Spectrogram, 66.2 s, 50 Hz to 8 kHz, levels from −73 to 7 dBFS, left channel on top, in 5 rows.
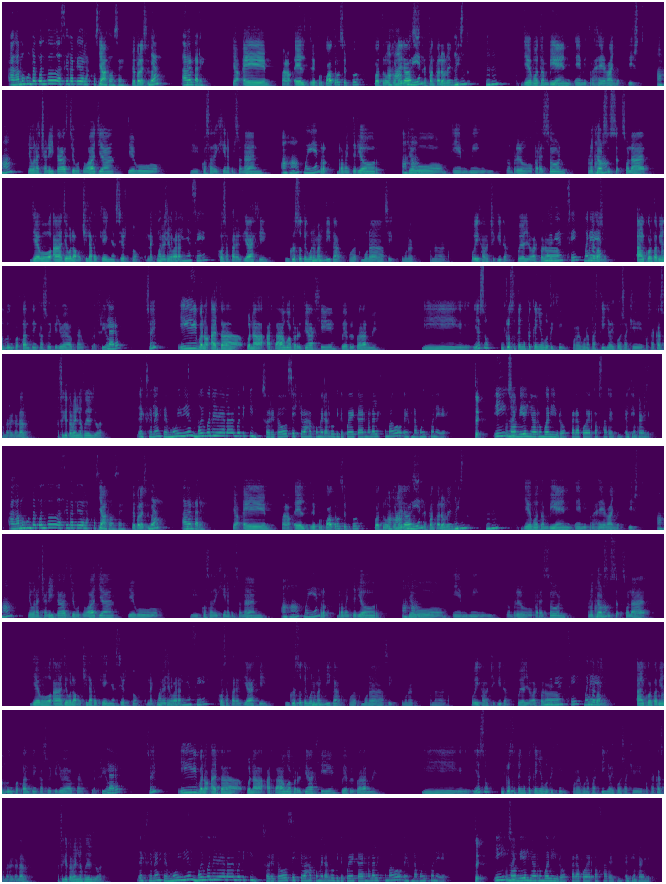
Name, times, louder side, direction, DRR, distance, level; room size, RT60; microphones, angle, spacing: voice 1, 0.1-2.4 2.9-3.2 3.6-4.0 7.7-8.4 9.0-9.3 9.7-10.0 13.1-13.5 18.8-19.6 21.2-21.6 25.1-25.4 29.6-30.6 32.7-33.0 37.3-38.5 39.7-39.9 41.8-42.1 50.4-50.5 55.7-61.8 62.8-65.9, left 3 dB, 90° left, 12 dB, 1.1 m, -32 dB
voice 2, 2.6-3.1 3.6-3.8 4.6-7.2 7.5-9.2 10.4-12.7 13.8-15.5 15.8-16.4 17.0-18.5 19.6-20.8 21.4-23.1 23.3-24.5 25.0-26.1 27.0-30.1 30.8-31.8 32.1-34.7 35.0-35.4 35.9-37.6 38.2-38.5 39.2-41.4 41.7-41.9 42.7-42.8 43.2-47.3 48.1-53.5 54.1-55.0 62.4-62.6 63.1-63.2 65.7-65.8, left 3 dB, 40° left, 1 dB, 0.9 m, -32 dB
14.5 x 7.5 x 8.0 m, 0.38 s
head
